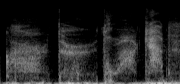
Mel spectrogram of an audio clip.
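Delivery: hushed, voiceless counting; whispered count. Shown as a demonstration. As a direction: whisper each number distinctly. Same count repeated whispered. (compte chuchoté)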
